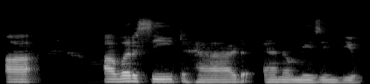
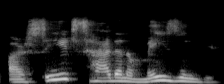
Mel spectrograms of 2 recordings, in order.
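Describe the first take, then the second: First: It is said in a plain, neutral tone. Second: It is said in an excited, lively tone. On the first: "agar isnu simple bol de" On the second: "Aur second tone agar apa boliye"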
